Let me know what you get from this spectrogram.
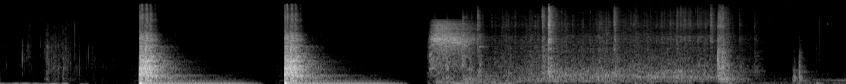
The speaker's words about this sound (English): Here I am at the main entrance. I'll knock.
